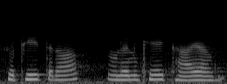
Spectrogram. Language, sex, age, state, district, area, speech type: Sindhi, female, 18-30, Gujarat, Surat, urban, spontaneous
